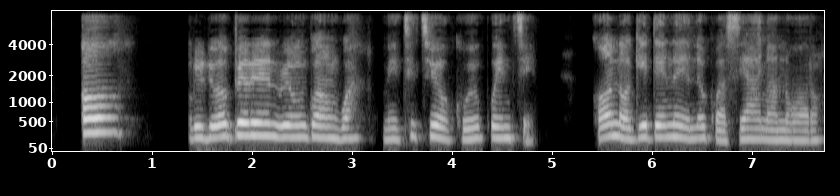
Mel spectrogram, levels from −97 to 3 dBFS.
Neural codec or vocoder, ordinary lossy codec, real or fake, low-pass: codec, 16 kHz, 1.1 kbps, Voila-Tokenizer; Opus, 64 kbps; fake; 7.2 kHz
